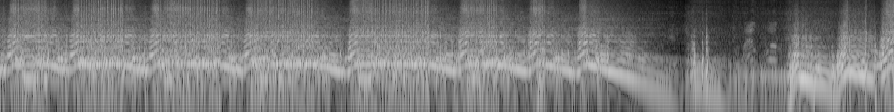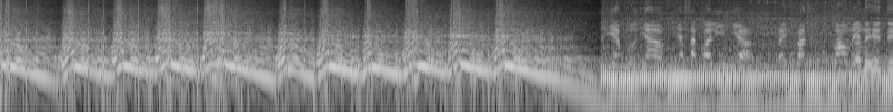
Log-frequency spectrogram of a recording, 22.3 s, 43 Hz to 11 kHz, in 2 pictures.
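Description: BMW S1000RR's inline-four engine revved hard while standing, about once a second: each rev climbs, hangs briefly at the top and falls away with the exhaust popping and crackling, the remapped bike spitting flames. About eight seconds in the revs sink lower before the blipping resumes, and near the end the revving stops, leaving a steady engine note.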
